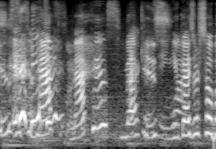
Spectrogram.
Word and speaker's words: Macca's: Macca's. Macca's. It's Macca's?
